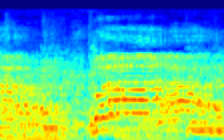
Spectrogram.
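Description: A man singing loudly over piano chords. About a second in, his voice swoops up into a high held note.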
